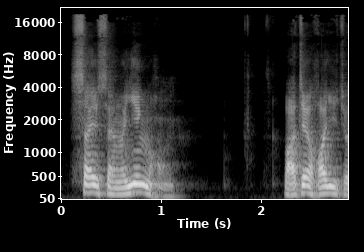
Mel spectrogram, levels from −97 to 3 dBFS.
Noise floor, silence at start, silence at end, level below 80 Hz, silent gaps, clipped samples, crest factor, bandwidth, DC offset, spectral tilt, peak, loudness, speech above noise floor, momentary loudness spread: -76 dBFS; 0.15 s; 0 s; -58 dBFS; none; under 0.1%; 14 dB; 19.5 kHz; under 0.1%; -7 dB/octave; -8 dBFS; -20 LUFS; 57 dB; 14 LU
